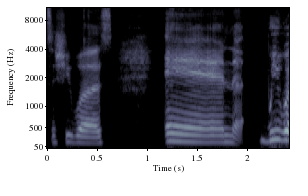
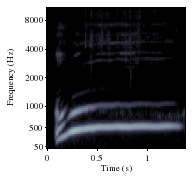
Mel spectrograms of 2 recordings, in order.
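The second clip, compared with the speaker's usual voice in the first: delighted ooh. Real, not acted. Delighted reaction.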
